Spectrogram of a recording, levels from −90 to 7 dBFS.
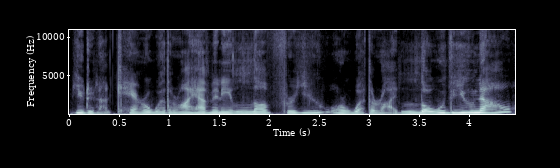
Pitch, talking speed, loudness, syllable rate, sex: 195 Hz, 230 wpm, -16 LUFS, 4.9 syllables/s, female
